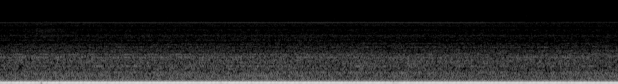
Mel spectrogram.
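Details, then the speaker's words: 1988–1993 Ford Mustang V8 on drive test with a rebuilt A3M1 mass airflow computer: deep steady idle rumble with no stumbles, shakes or skipped beats; car not shaking, no misfire. Normal idle. "Car's not shaking real bad."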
